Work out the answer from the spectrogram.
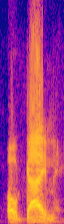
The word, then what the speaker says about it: Ogiamien: yeah you know yeah the hard g is the most important part okay okay man yeah oh guy me all right there we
